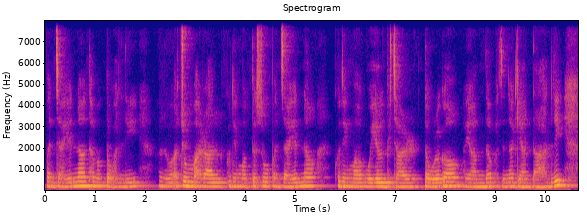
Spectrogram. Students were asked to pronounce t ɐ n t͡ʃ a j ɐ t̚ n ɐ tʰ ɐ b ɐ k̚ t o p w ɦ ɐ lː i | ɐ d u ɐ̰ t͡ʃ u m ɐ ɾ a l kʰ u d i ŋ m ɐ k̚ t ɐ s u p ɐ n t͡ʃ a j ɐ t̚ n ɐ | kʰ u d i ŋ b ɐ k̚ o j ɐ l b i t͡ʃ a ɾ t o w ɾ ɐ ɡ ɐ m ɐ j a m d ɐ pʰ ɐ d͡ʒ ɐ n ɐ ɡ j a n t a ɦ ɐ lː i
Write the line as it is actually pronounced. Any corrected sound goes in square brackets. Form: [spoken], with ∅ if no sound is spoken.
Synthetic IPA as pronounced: [p] ɐ n t͡ʃ a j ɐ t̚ n ɐ tʰ ɐ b ɐ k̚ t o [∅] w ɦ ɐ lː i | ɐ d u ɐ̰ t͡ʃ u m ɐ ɾ a l kʰ u d i ŋ m ɐ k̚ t ɐ s u p ɐ n t͡ʃ a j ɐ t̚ n ɐ | kʰ u d i ŋ [m] ɐ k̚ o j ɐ l b i t͡ʃ a ɾ t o w ɾ ɐ ɡ ɐ m ɐ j a m d ɐ pʰ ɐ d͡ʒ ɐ n ɐ ɡ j a n t a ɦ ɐ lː i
